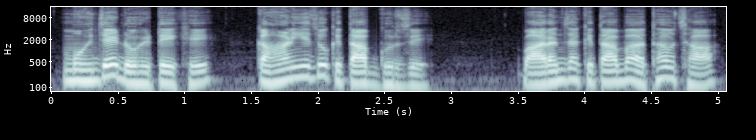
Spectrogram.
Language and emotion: Sindhi, neutral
